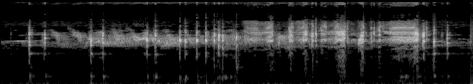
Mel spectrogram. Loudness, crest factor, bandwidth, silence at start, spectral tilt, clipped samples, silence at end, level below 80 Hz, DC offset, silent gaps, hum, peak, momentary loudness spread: -15 LUFS; 18 dB; over 20 kHz; 0.15 s; 6.5 dB/octave; under 0.1%; 0 s; -72 dBFS; under 0.1%; none; none; 0 dBFS; 11 LU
